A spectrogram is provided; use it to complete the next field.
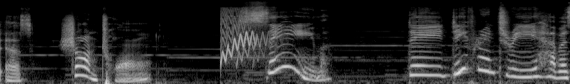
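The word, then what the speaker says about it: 上床: Getting into bed, going to bed is pronounced as 上床.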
